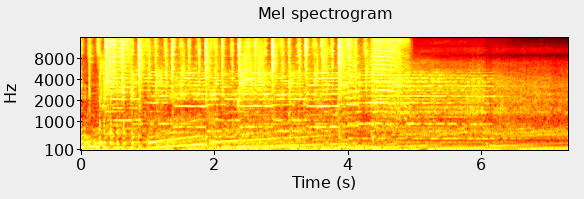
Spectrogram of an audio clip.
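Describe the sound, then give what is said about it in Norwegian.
A V8 engine roars loudly, its pitch climbing as it accelerates hard along a motorway, then settling into a steady, heavy drone with no voices. “Jeg vet ikke om det lov å si opppissa, men å høre den V8-motoren bare banka gårde på motorveien.”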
